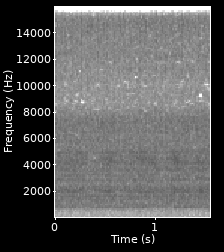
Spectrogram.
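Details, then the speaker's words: Honda Civic EK hatch after reassembly, with new throw-out bearing still sounding loud; even, smooth, quiet idle with a soft hiss, no misses, knocks or ticks; engine sounds healthy. "stronger this time [Applause] nice and quiet"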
